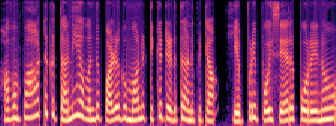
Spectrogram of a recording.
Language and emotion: Tamil, fearful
